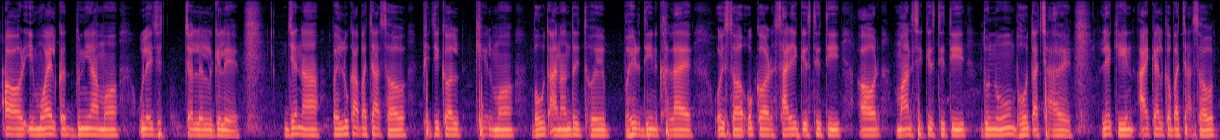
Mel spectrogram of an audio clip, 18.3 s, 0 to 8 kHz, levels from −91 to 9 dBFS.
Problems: none marked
